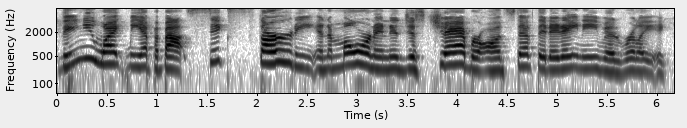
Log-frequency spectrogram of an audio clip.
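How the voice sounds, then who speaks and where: A woman spins a loose personal story, drifting and restarting. Her voice is bright and pitched a little high. She keeps circling back with "so anyway" and "and everything.". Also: moderate pace. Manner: rambling, repeats "so anyway" and "and everything". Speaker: co-host telling a story. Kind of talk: casual storytelling.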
